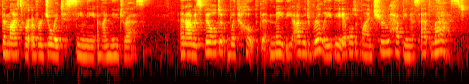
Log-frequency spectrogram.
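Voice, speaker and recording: Bright-voiced woman storyteller in an echoey room. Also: medium pitch, fairly even intonation, moderate pace. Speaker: storyteller in character as a fairy-tale princess. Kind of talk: scripted first-person children's story narration. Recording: echoey room, clear background noise.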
